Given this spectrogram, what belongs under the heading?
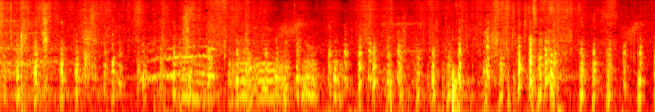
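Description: Chickens cluck repeatedly in short, uneven bursts, close by, with some louder squawks mixed in.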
